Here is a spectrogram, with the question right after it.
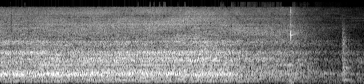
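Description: A hair dryer blows steadily over acrylic pour paint on a tile coaster, a constant airy whoosh that holds level, then eases slightly softer near the end, with a couple of faint knocks.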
